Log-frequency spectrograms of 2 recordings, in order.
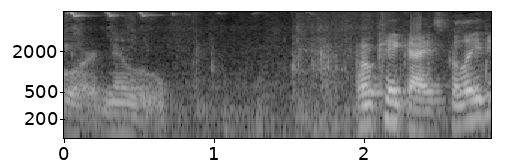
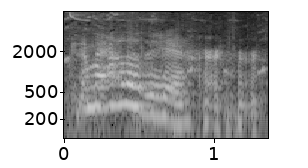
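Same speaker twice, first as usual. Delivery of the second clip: higher, slow sing-song coax; coaxing puppy; 11 semitones higher, 5 dB louder, slower than usual. Real, not acted. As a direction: lure the pup out sweetly.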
